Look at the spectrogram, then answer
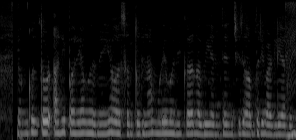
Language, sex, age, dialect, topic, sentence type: Marathi, female, 18-24, Varhadi, agriculture, statement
